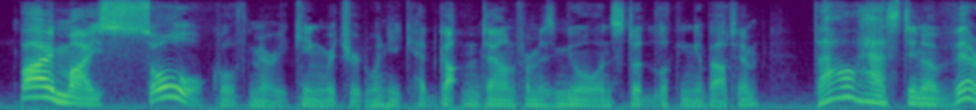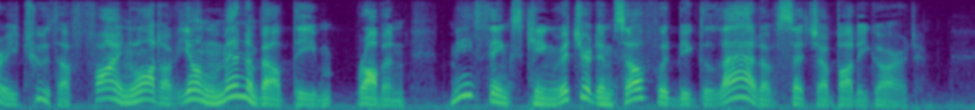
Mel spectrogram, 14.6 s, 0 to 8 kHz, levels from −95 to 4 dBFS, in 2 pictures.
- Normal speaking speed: Yes, average, 185 wpm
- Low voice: Yes, low, 100 Hz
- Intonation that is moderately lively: No, wide, 7.3 semitones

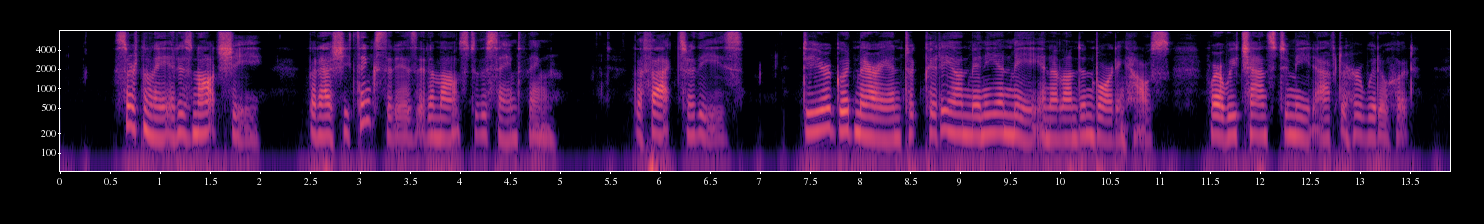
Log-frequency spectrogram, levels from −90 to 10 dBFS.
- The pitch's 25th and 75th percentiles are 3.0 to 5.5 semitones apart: No, narrow, 2.5 semitones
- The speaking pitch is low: No, high, 190 Hz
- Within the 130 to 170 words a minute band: No, average, 185 wpm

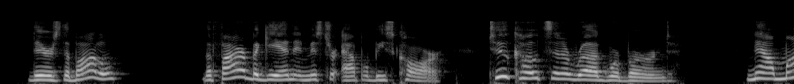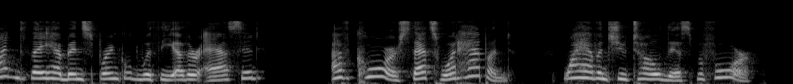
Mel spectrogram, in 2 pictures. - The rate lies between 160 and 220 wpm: No, average, 140 wpm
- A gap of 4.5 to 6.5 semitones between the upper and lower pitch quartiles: Yes, wide, 5.4 semitones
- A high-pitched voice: Yes, high, 240 Hz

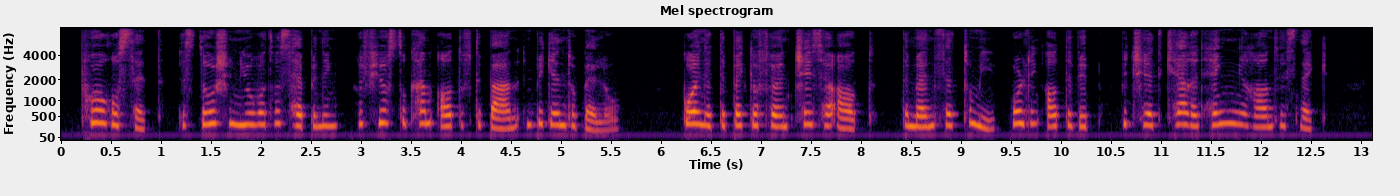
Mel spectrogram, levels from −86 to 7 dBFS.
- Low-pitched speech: No, very high, 280 Hz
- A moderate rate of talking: No, fast, 220 wpm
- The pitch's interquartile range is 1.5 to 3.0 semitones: Yes, narrow, 2.6 semitones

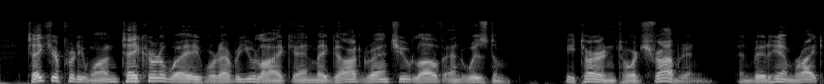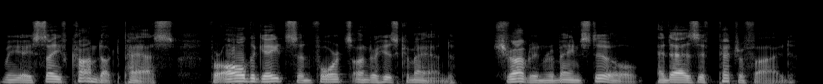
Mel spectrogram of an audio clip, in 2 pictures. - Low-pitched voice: Yes, low, 105 Hz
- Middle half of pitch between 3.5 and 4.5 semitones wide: Yes, average, 3.9 semitones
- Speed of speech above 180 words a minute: No, average, 170 wpm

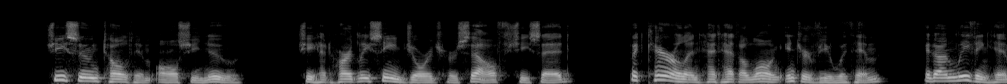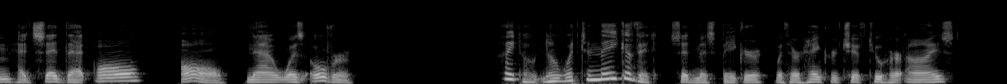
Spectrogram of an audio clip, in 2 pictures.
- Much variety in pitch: Yes, wide, 6.0 semitones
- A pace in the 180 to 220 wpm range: No, average, 160 wpm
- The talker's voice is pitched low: Yes, low, 115 Hz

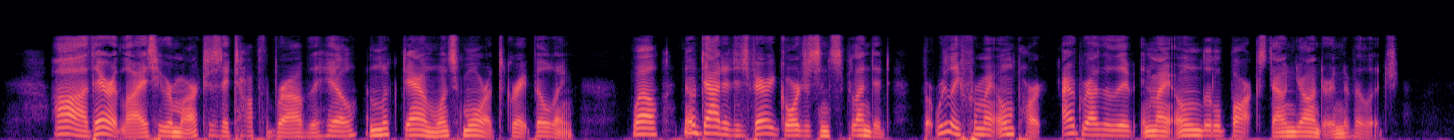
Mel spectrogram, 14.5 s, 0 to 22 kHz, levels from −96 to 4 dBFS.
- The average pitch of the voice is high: No, medium, 140 Hz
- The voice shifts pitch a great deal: No, average, 4.4 semitones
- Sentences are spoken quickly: Yes, fast, 215 wpm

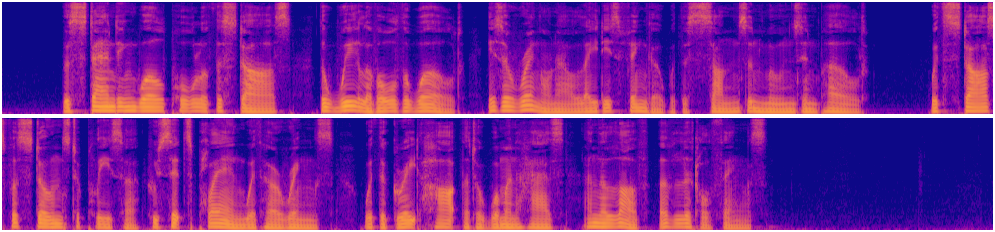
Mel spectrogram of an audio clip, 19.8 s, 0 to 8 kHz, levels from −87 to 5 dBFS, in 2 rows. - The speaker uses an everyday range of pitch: Yes, average, 4.3 semitones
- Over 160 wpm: No, average, 155 wpm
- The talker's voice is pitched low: Yes, very low, 85 Hz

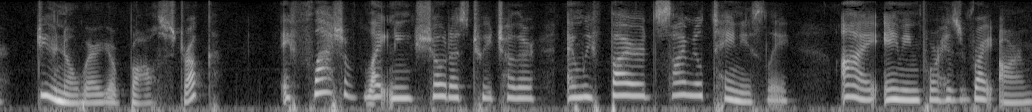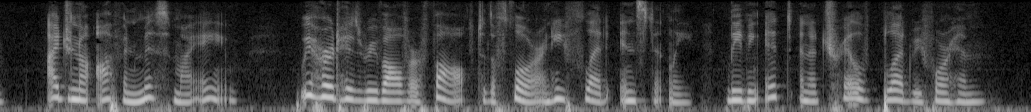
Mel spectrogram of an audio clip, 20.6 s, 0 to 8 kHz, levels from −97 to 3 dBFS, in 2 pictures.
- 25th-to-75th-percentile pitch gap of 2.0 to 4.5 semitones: No, wide, 5.5 semitones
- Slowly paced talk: No, average, 155 wpm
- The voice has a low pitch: No, high, 230 Hz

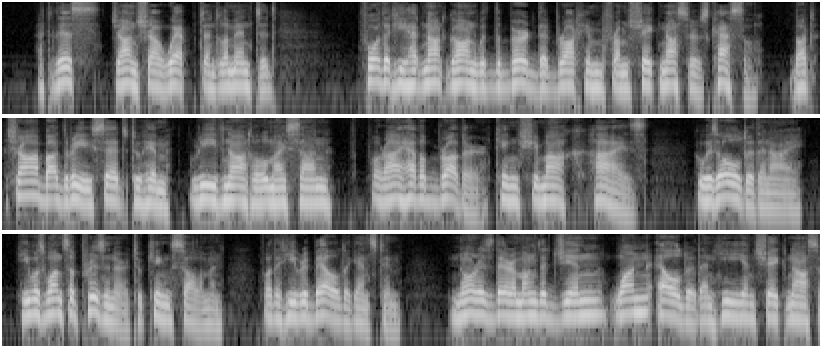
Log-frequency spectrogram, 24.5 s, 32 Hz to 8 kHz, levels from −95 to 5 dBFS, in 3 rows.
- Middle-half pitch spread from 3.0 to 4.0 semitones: Yes, average, 3.4 semitones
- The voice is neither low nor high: No, low, 130 Hz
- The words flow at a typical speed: Yes, average, 180 wpm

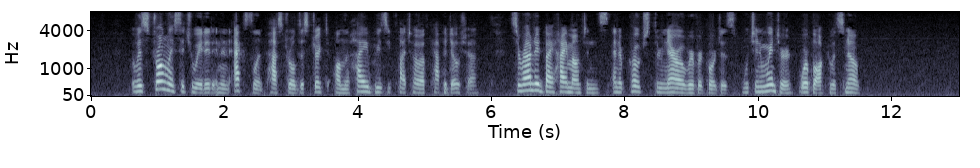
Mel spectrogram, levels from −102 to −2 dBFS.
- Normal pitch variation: Yes, average, 3.8 semitones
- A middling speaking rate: Yes, average, 150 wpm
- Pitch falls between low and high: Yes, medium, 155 Hz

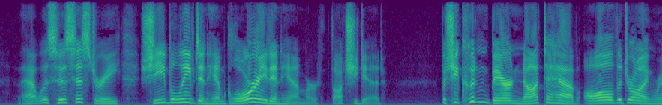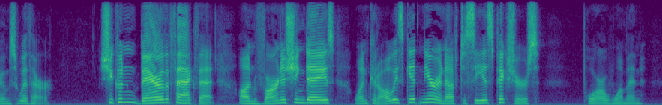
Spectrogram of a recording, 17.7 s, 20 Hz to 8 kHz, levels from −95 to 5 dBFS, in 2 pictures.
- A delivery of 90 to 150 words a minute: No, average, 165 wpm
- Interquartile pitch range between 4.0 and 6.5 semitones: Yes, average, 5.3 semitones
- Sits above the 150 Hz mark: Yes, high, 190 Hz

